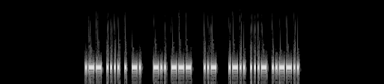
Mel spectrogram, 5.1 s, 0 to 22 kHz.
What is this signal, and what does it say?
Morse code, heard as a keyed tone, about 46 wpm, 700 Hz. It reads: WHEN DO U LV?
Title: Sentences from Top 400 Words and Abbreviations 50wpm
